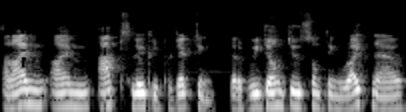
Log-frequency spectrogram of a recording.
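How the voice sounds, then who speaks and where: A man's voice: mid-range voice, steady tone, brisk, darkish tone. Emphatic man on a panel. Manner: emphatic, casual with fillers. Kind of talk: panel discussion.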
